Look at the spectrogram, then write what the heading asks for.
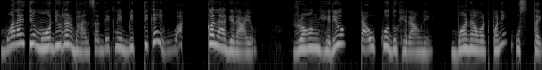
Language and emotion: Nepali, disgusted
